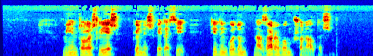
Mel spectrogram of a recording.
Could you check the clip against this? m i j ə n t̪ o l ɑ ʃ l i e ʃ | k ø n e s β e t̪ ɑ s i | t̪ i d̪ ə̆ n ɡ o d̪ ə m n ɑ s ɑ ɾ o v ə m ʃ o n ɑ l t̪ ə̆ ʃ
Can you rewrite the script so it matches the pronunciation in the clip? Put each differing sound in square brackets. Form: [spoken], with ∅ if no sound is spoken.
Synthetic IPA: m i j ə n t̪ o l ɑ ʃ l i e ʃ | k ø n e [ʃ] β e [d̪] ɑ s i | t̪ i d̪ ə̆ n ɡ o d̪ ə m n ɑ [z] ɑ ɾ o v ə m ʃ o n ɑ l t̪ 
